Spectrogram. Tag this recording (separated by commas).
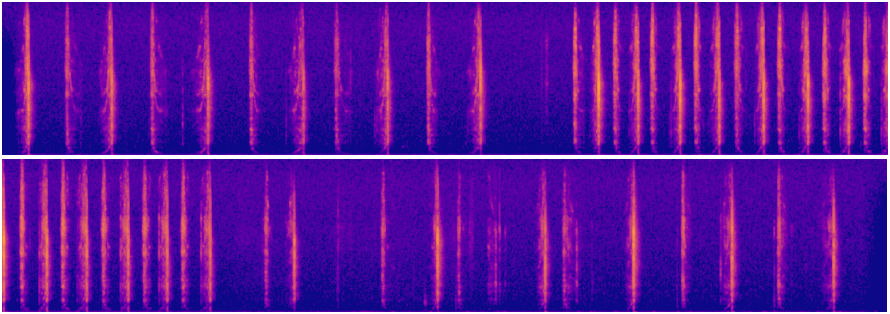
Scissors, home sounds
